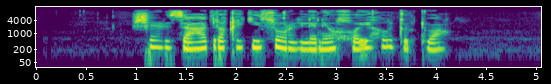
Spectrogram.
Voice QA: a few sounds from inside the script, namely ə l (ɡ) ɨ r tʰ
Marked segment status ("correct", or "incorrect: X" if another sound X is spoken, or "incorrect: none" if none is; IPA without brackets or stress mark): correct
